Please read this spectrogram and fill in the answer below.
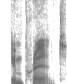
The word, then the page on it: imprint: American English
